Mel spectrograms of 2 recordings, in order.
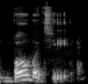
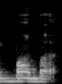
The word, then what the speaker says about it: Boba: your question Mel logic it is actually Boba she was mispronouncing it so I'm not going to charge you with uh misspelling it there but she did say bomba it is there's no m in that word it is Boba um and yes it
